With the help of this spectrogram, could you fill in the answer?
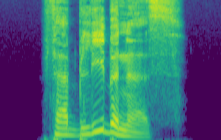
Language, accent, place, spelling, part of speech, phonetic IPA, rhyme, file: German, Germany, Berlin, verbliebenes, adjective, [fɛɐ̯ˈbliːbənəs], -iːbənəs, De-verbliebenes.ogg
- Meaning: strong/mixed nominative/accusative neuter singular of verblieben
